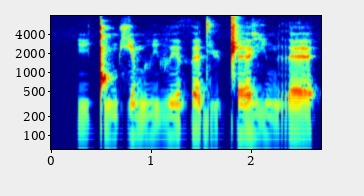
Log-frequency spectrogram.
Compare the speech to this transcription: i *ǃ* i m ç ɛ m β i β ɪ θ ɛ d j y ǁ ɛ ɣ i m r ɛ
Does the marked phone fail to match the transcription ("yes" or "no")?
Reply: no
